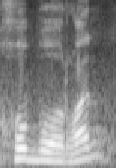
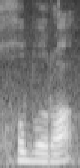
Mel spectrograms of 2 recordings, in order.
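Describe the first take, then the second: First: The word ends with an n sound. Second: The word ends with a long a vowel. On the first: The reading continues without stopping. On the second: The reading stops on this word.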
